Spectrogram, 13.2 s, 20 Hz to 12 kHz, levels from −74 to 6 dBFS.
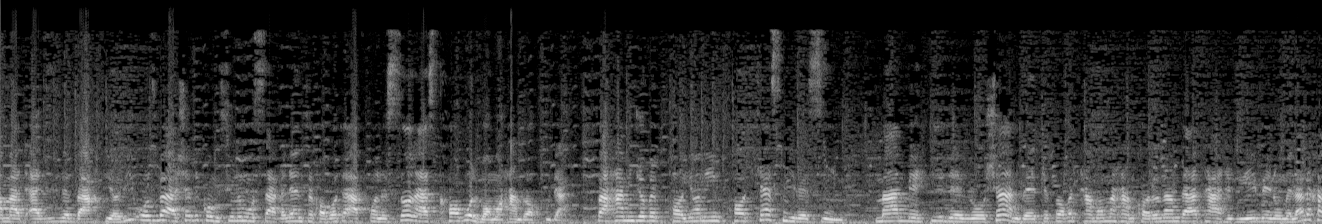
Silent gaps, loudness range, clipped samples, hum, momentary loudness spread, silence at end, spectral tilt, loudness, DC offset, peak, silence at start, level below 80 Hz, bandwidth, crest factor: none; 1 LU; 0.2%; none; 5 LU; 0 s; -6 dB/octave; -11 LUFS; under 0.1%; 0 dBFS; 0 s; -34 dBFS; 11 kHz; 12 dB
